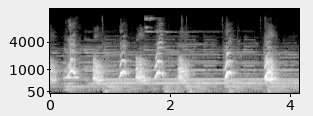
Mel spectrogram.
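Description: A rapid series of about seven dog barks in an even, almost rhythmic pattern, clear, over a steady low tonal background, as a man in a recording studio actively conducts the barking dogs.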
